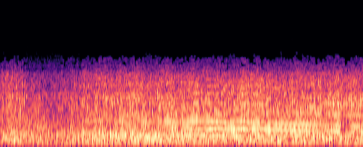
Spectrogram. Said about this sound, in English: I remember the plane landing and then sheering sideways before I had time to cut the engines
